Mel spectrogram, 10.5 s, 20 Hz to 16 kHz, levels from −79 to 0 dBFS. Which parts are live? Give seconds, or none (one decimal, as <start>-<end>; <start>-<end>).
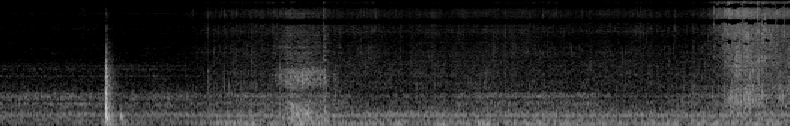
0.0-5.4; 7.0-10.5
